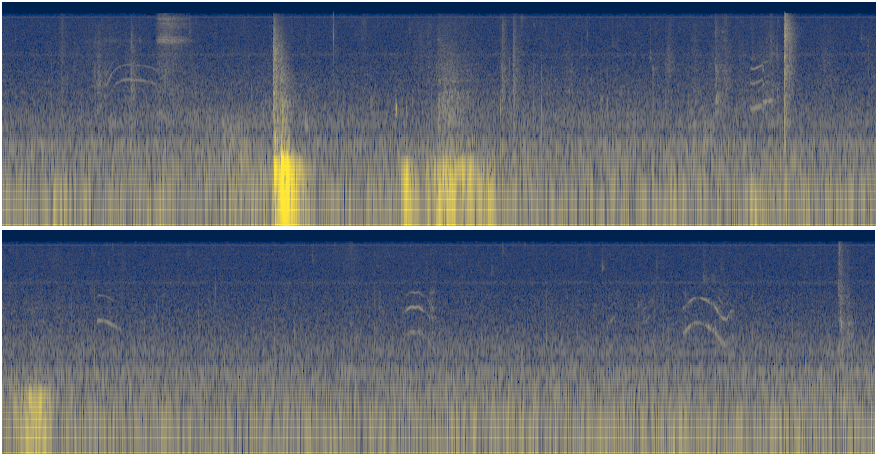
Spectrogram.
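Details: Ragdoll kitten suckling, with soft thuds and a few brief high thin mews rising and falling, scattered across the recording over a low steady hum.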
